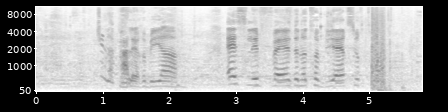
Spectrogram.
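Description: A young woman speaks teasingly, close by.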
